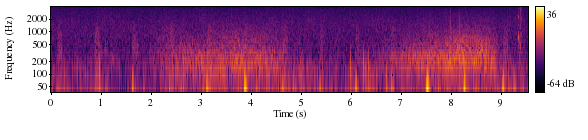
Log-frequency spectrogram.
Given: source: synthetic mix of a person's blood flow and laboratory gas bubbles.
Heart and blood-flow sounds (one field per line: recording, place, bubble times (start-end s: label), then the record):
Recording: Doppler ultrasound of blood flow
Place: subclavian vein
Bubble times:
9.32-9.42 s: bubbles
From the record:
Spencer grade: 1 (occasional bubble signal discernible with the cardiac motion signal, with majority of cardiac periods free of bubbles)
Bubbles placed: anywhere in the cardiac cycle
